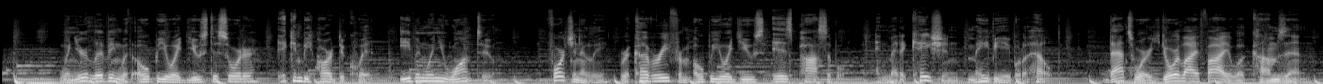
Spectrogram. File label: male; YLI MOUD Use Disorder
